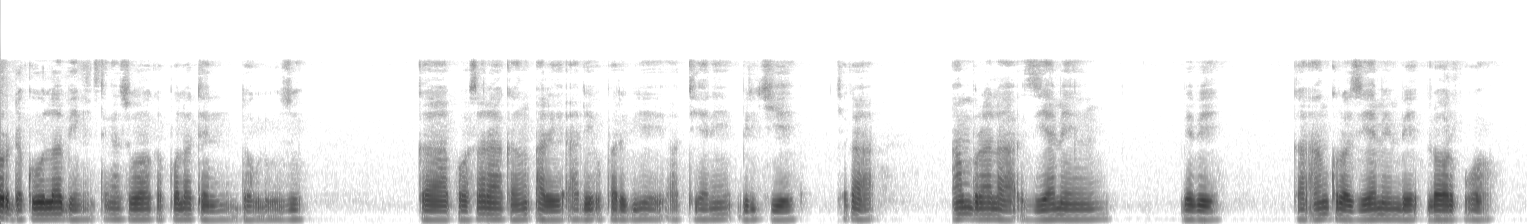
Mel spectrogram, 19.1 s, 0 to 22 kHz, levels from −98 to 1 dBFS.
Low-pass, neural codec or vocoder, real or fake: 7.2 kHz; none; real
